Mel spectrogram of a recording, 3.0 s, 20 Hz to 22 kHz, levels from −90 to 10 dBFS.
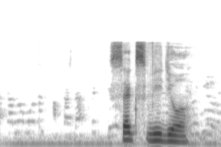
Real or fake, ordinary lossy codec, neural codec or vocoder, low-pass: real; none; none; none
